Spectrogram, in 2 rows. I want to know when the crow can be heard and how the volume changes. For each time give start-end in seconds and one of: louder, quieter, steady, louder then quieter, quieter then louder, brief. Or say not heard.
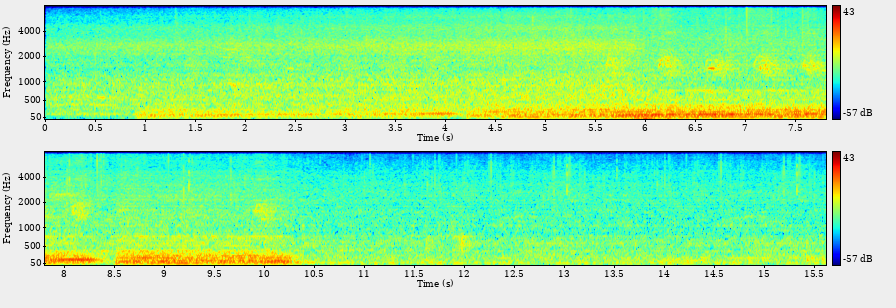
0.8-10.2 louder.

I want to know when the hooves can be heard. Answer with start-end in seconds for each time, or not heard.
11.4-15.5.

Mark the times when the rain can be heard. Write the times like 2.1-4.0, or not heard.
0.0-15.5.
